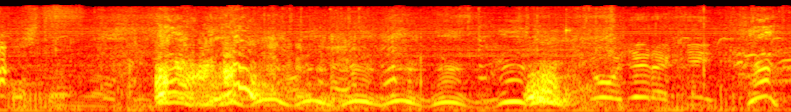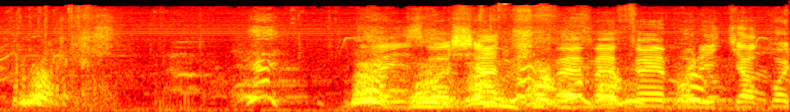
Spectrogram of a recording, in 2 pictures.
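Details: Komondor barking during a herding instinct test: bursts of quick, hoarse, repeated barks separated by short pauses, mixed with voices of people calling out in Hungarian.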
